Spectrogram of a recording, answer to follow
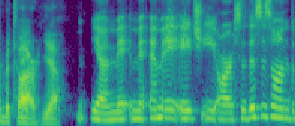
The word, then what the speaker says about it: Maher: How do you pronounce it? Mayor Bitar, yeah. Yeah, Maher.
